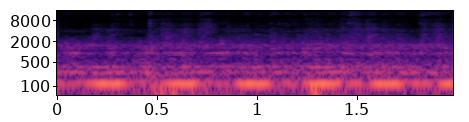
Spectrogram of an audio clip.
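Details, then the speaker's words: 52-inch unknown-brand bronze hugger ceiling fan (Harbor Breeze brackets, Hunter blades, Patriot Lighting Arthur housing) on high speed: low hum pulsing about three times a second with rotation; wobble and buzz, owner suspects a flywheel out of balance. "It does wobble, but that's okay. I think one of the flywheels out of clock."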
